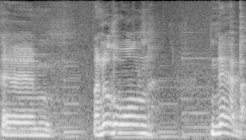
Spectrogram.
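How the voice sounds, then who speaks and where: A man with a Sheffield accent talks in a high pitch and lively intonation. Music plays in the background. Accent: Yorkshire (Sheffield). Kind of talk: casual vlog talk to camera.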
